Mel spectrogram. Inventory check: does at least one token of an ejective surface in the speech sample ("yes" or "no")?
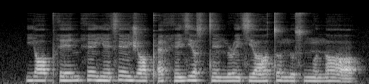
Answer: yes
